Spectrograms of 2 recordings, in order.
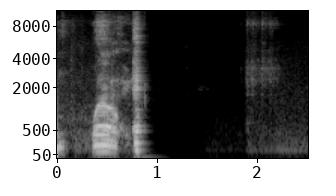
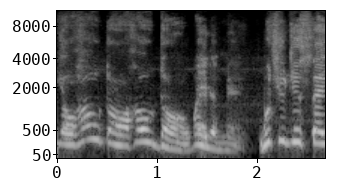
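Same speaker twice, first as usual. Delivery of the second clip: higher, softer, stunned; mock disbelief; 9 semitones higher, 7 dB quieter than usual. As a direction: stop him, you can't believe it. Stopping the boss in disbelief.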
